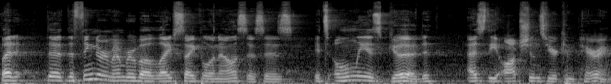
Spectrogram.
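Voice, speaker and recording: Audible room echo and noticeable background noise accompany a voice moving at a fairly quick pace with ordinary pitch variation. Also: man, fairly high pitch for a man. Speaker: environmental policy advisor. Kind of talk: panel debate.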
